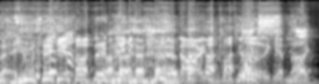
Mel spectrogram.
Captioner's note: laughing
